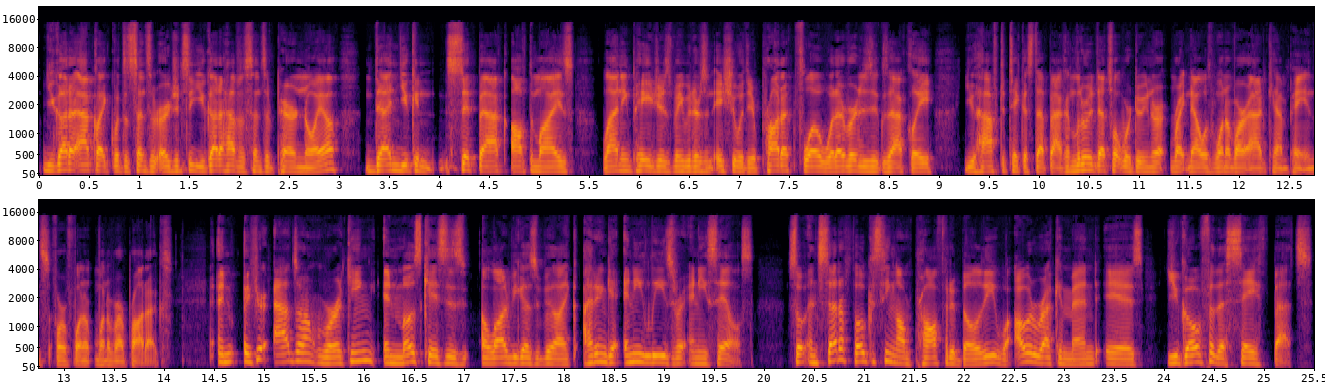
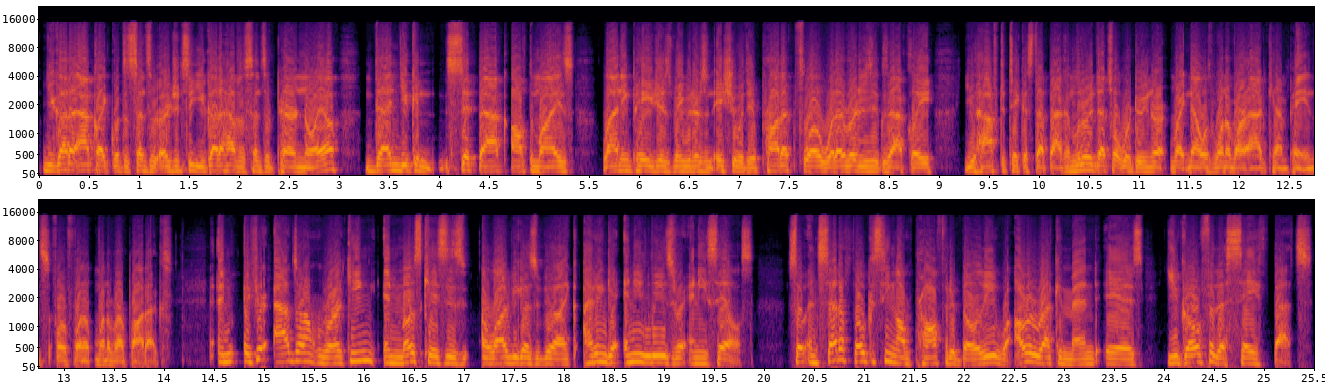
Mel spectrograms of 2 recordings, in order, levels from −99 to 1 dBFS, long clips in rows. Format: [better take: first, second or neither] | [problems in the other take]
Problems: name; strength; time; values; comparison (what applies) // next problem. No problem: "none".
first | distortion; heavy; 17% of the sound clipped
